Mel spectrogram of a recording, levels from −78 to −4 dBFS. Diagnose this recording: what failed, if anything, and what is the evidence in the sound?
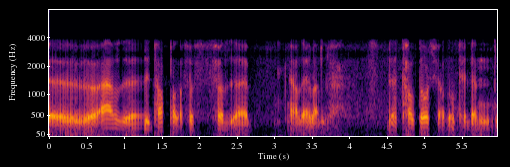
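Gain pumping at the input stage: loud and soft parts sit closer in level and the sound is squashed, with a gain swing of around 15 dB. The likely cause is a front-end gain set too hot feeding a fast limiter. On a waveform, the peaks look flattened and the gaps look inflated.

GSM full-rate codec damage, from the codec stage, is plainly audible throughout as a buzzy, gravelly roughness. A spectrogram shows energy confined to roughly 300 Hz to 3.7 kHz, with coarse harmonic structure. That fits the 13 kbps full-rate coder's pulse-excited vocal-tract model.

Lost GSM frames occur at the network stage at 1.12–1.29 s, 3.06–3.13 s and 5.30–5.33 s. Each gap is filled with a held, metallic ring. The longest, 160 ms, fits eight 20 ms frames. On a spectrogram these show as frozen, smeared bands.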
